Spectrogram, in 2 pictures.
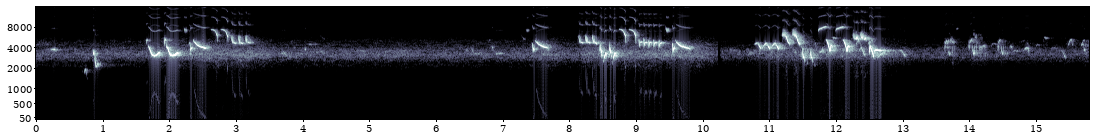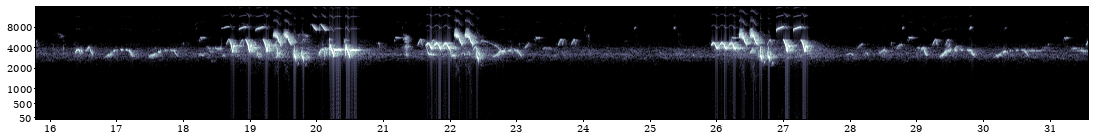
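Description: A bunting singing: bursts of quick, high chirping phrases every few seconds, over a steady faint high hiss.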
